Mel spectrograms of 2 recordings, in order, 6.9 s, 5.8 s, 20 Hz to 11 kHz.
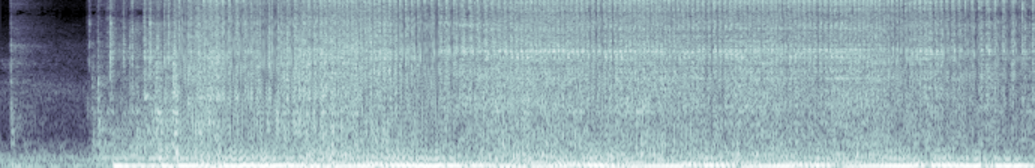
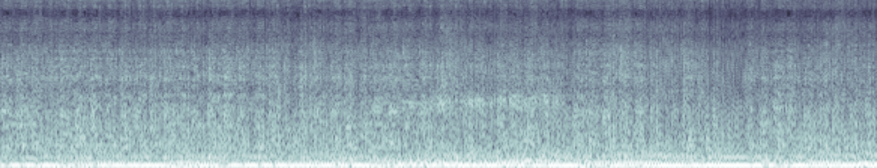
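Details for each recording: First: Honda SP125 BS6 motorcycle at about 7 km, idling: loud, uneven ticking knock over the low engine beat, unlike piston noise. On teardown the rocker arm roller bearing was found broken. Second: Honda SP125 BS6 single-cylinder motorcycle, previously noisy (rocker sound), after intake and exhaust tappet adjustment. Smooth, even idle with a soft, steady beat and no top-end ticking or clatter: the sound is now sweet, healthy.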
